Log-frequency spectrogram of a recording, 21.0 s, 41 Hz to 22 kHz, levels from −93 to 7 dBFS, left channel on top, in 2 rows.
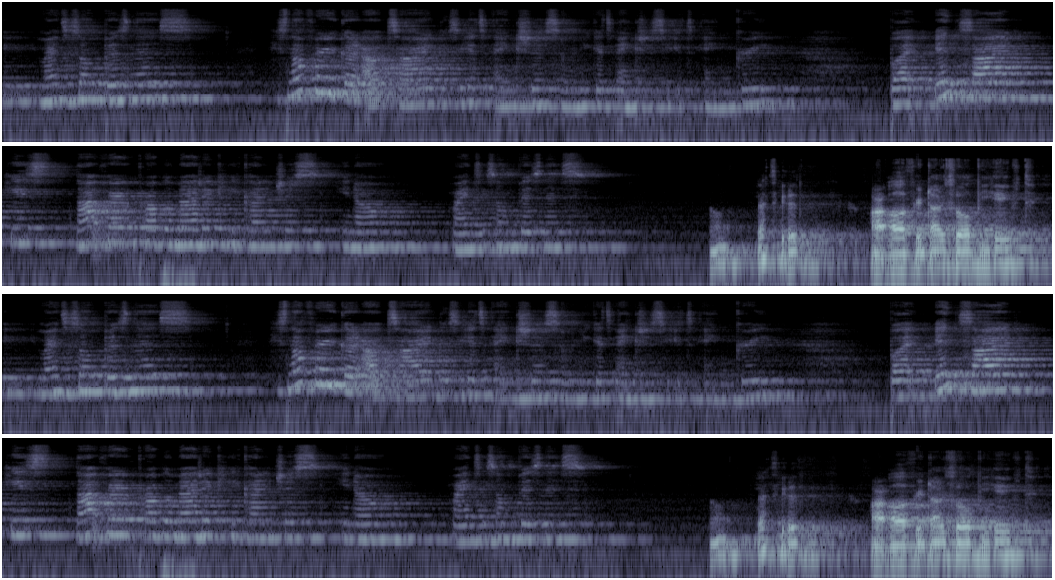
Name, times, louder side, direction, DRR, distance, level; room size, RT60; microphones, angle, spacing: voice 1, 0.0-1.8 2.7-7.6 8.9-10.1 10.5-10.9 11.2-13.6 13.9-14.4 15.0-16.3 18.0-18.3, right 1 dB, 10° right, -2 dB, 4.9 m, -42 dB
voice 2, 18.1-18.5 19.2-20.8, left 1 dB, 45° left, 5 dB, 1.6 m, -31 dB
28.5 x 19.0 x 9.5 m, 2.2 s
head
